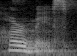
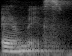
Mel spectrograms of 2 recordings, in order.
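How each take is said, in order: First: The word begins with a spoken H sound. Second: The word begins with a silent H. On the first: The speaker calls it wrong. "not Hermes" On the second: The speaker calls it right. "the H is silent"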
